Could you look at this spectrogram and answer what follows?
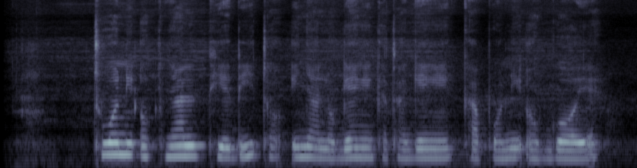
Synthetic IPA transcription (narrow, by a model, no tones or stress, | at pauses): tʰwoniʔɔkɲalt̪ʰjed̪itʰɔ̰ʔɪɲalɔɡɛŋɛkatʰaɡɛŋɛkʰapʰɔnɪʔɔkɡɔjɛ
